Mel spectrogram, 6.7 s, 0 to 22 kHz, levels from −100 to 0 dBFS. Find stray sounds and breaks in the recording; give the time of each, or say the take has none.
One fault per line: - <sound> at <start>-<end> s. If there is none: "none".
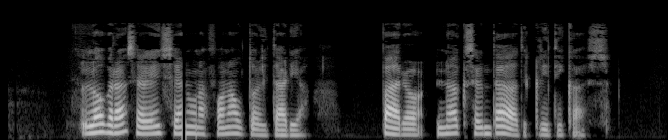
- dropout at 1.8-1.9 s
